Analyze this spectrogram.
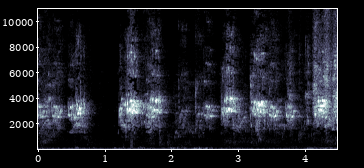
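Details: A budgerigar gives a rapid, warbling run of chattering, squeaky notes and scratchy squawks, a song meant to prompt other budgerigars to sing.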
